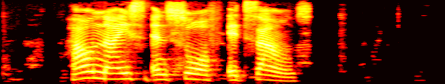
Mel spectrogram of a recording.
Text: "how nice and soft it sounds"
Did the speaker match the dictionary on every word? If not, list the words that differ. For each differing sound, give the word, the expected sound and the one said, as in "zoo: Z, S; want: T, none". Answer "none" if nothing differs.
soft: T, none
